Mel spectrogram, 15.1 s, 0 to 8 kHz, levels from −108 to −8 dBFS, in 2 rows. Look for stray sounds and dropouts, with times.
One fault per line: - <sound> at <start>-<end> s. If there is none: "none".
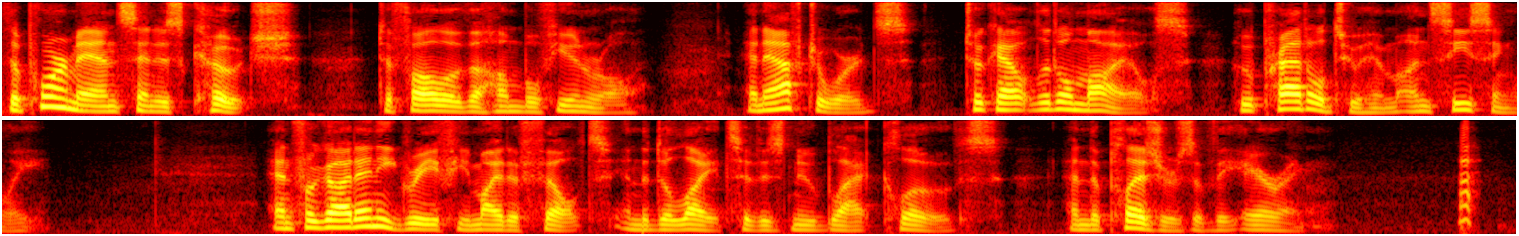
- laugh at 14.9-15.0 s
